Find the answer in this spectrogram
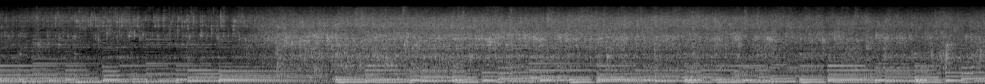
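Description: Masala-coated fish pieces shallow-frying in oil, a steady sizzle that grows louder about two and a half seconds in, under background music of held notes.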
